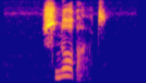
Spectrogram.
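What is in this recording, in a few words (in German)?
"schnurrbart", German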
